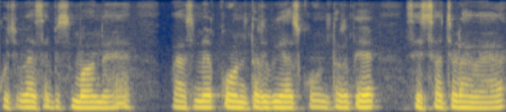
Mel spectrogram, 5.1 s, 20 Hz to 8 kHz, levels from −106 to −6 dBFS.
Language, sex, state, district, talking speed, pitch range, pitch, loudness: Hindi, male, Uttar Pradesh, Saharanpur, 200 wpm, 150-160 Hz, 155 Hz, -16 LUFS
